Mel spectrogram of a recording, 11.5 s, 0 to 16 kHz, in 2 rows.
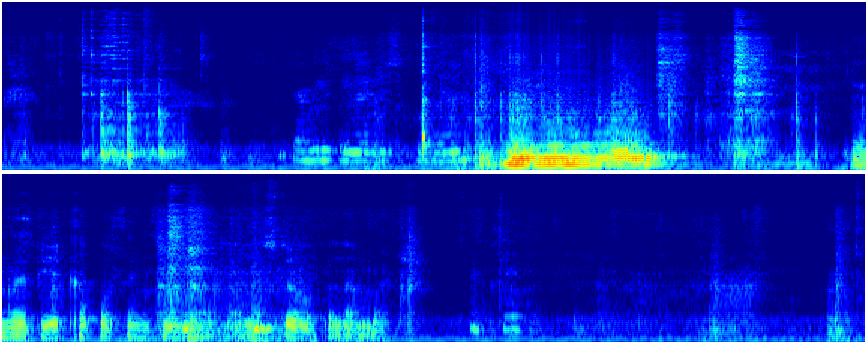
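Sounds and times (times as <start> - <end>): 
dishes and cutlery clattering while washing up: 0.5 - 1.4, 3.2 - 5.4, 6.6 - 7.7
speech: 2.0 - 3.6, 5.7 - 8.6.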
